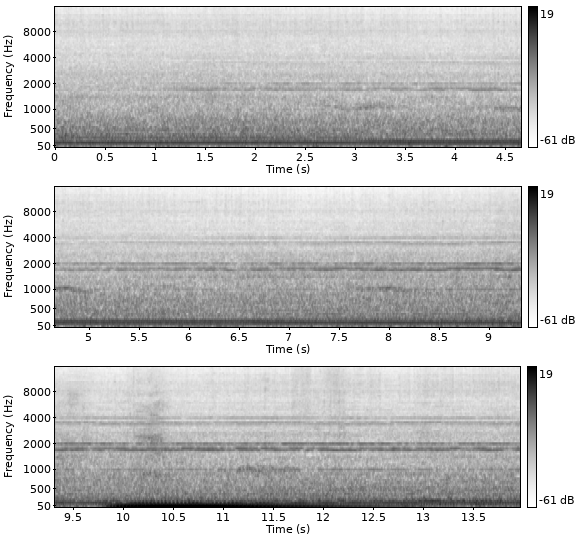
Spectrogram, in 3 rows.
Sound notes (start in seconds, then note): 3.5 suspenseful music; 3.5 wind whistles; 9.9 man sighs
